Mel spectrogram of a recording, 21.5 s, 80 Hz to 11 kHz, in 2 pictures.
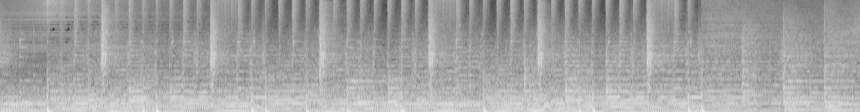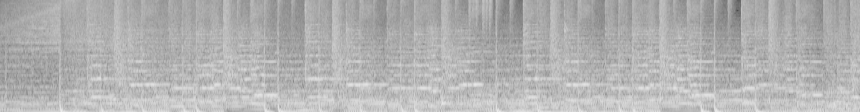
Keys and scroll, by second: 8.9 space, 12.2 ctrl+0, 13.2 space.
